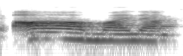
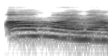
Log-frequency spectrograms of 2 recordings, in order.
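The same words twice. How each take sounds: First: آمنا with the opening vowel drawn out slowly; correct reading demo. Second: آمنا clipped short at the start, shown as the mistake; wrong reading demo. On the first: Teacher gives the student the correct long آمنا, slowly. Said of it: "جبکہ یہ لفظ ہے آمنا". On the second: Teacher shows the student the wrong short آمنا. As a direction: say آمنا short, as the common error. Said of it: "غلط پڑھ دیتے ہیں". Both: Shown as a demonstration.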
